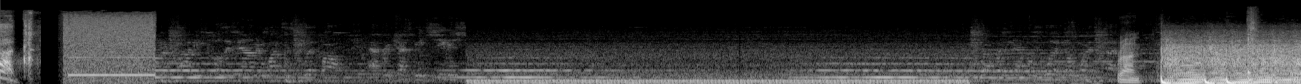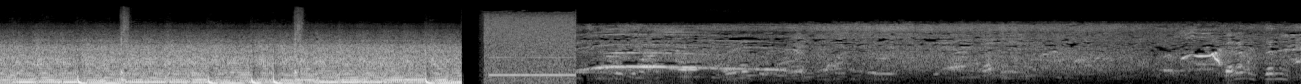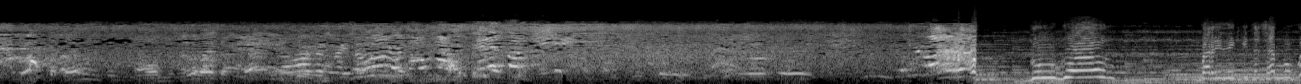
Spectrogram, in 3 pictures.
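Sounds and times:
outdoor hiss: 0.6 - 4.6, 17.8 - 35.8
music: 1.6 - 6.6, 7.9 - 17.6, 35.8 - 39.0
steady low tone: 4.6 - 10.7
young people shouting and squealing: 18.8 - 21.5, 22.4 - 27.3, 28.4 - 35.8.

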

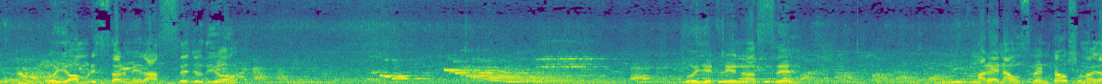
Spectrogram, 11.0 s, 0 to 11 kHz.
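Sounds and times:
crowd chatter: 0.0 - 11.0
electronic announcement chime: 3.7 - 6.3.

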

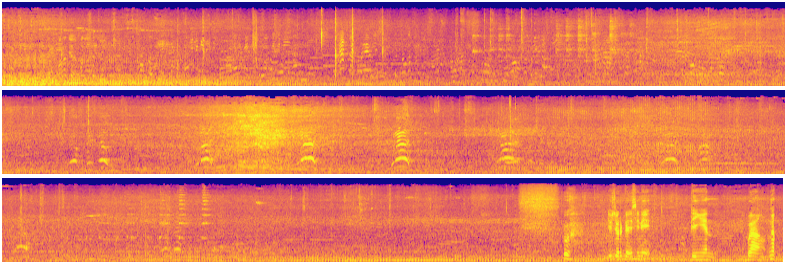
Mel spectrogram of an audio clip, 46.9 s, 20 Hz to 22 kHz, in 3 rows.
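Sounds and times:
cars and motorbikes passing: 0.0 - 46.9
voices of people: 0.2 - 46.9.

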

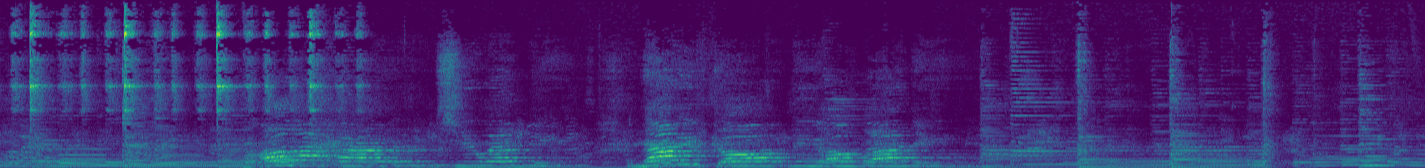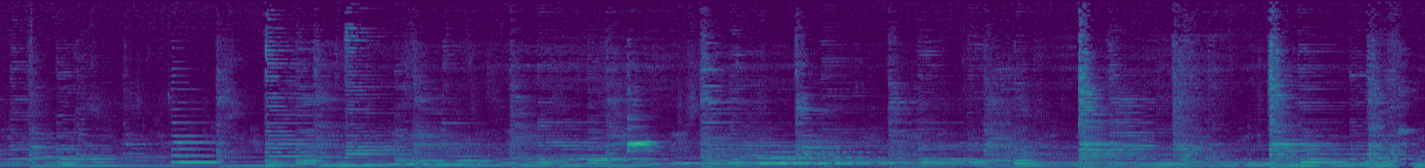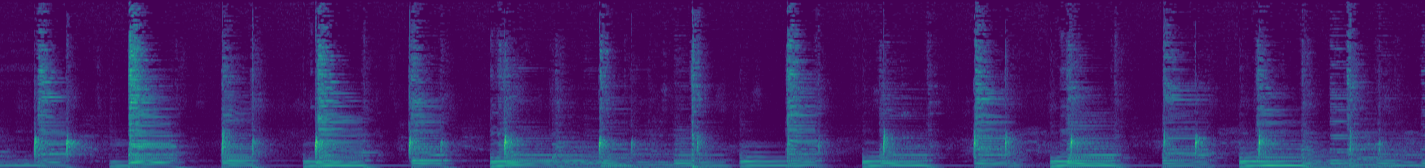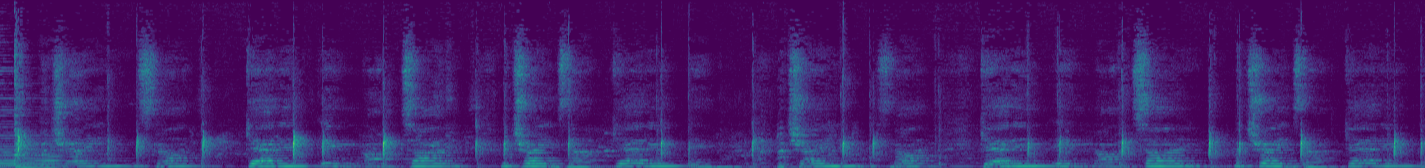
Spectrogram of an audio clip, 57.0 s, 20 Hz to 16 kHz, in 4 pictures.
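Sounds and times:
acoustic guitar strumming: 0.0 - 57.0.

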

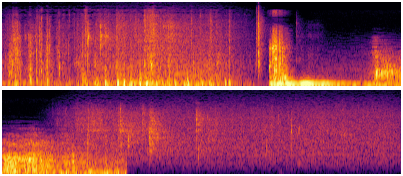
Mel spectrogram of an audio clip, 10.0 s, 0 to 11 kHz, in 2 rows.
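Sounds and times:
animal running through dry leaves: 0.0 - 3.0.

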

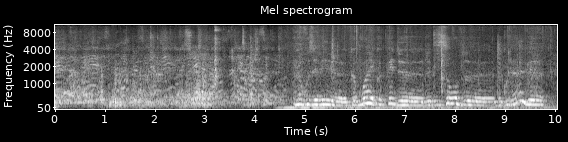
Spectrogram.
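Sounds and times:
indistinct chatter: 0.0 - 10.0.

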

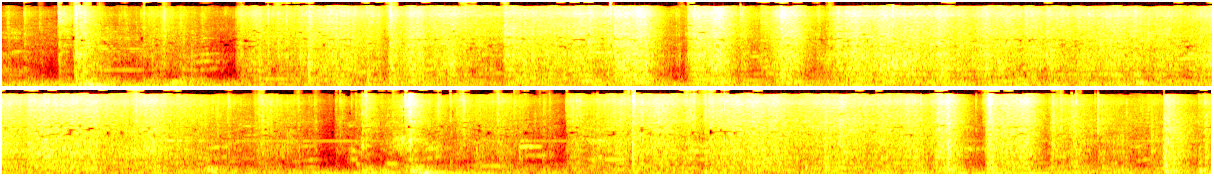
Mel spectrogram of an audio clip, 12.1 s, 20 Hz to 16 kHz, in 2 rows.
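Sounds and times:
packaging rustling and scraping: 0.0 - 12.0.

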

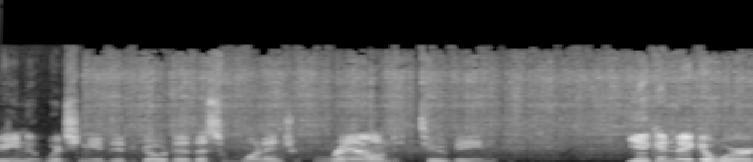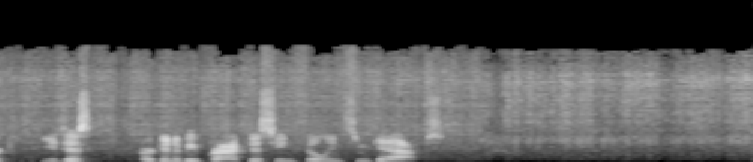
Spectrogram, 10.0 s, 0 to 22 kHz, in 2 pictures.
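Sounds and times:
welding arc hissing: 0.4 - 10.0.

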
